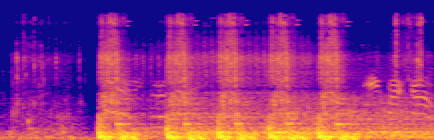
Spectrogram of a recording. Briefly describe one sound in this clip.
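A grenade launcher fires repeated heavy thumps.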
